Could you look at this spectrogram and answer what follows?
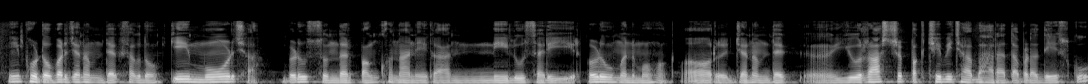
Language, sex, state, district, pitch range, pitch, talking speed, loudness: Kumaoni, male, Uttarakhand, Tehri Garhwal, 90-115 Hz, 100 Hz, 175 wpm, -17 LUFS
